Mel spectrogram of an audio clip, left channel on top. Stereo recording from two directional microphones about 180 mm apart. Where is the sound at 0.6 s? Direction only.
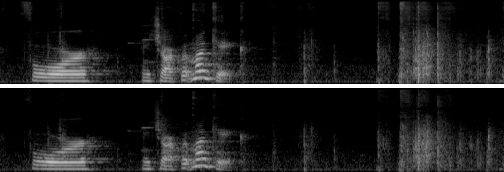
50° left (ahead or behind).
